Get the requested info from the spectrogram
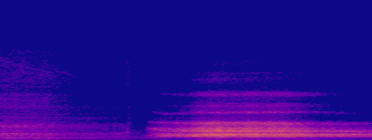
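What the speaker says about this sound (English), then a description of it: "take a few breaths here" Soft breathing during a postpartum Pilates exercise: a faint breath, a brief pause, then a longer, airy exhale that swells and fades, quiet and close.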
